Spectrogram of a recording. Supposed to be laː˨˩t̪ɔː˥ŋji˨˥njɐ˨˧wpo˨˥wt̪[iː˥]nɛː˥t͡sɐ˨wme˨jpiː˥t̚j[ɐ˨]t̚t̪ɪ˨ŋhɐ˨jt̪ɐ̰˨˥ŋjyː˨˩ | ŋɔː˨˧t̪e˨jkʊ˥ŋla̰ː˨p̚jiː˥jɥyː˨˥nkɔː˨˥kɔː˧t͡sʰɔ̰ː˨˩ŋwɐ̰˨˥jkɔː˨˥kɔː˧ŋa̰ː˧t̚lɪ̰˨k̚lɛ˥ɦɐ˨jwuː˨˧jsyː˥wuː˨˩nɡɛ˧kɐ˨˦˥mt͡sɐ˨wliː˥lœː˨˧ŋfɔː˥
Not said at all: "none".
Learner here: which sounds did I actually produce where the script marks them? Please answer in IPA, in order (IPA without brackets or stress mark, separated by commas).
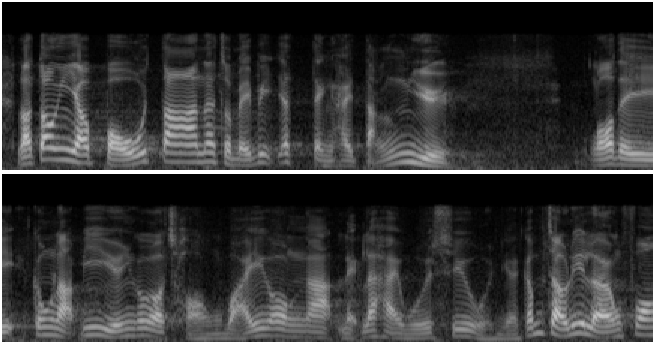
aː˥, ɐ˥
